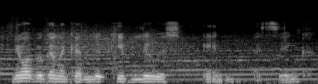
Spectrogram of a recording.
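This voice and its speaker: A man speaks with a non-native accent at a medium pitch. There is noticeable background noise. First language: not English. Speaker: gaming YouTuber. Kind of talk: gameplay commentary. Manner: halting.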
